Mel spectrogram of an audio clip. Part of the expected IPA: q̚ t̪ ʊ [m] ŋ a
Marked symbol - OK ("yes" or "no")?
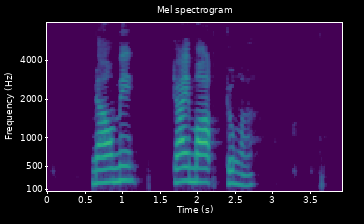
no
